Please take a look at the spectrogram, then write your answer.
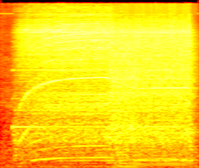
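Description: A cordless drill spins freely with its clutch at the lowest setting, giving a loud, close, steady whine that rises as the motor spins up and cuts off after about two seconds.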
